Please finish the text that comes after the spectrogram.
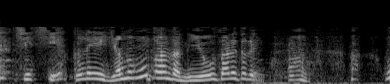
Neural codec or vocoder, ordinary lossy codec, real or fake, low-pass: codec, 16 kHz in and 24 kHz out, 0.4 kbps, LongCat-Audio-Codec, two codebook decoder; MP3, 24 kbps; fake; 7.2 kHz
